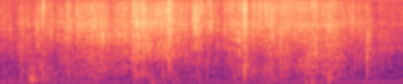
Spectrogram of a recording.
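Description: Crinkling and rustling of product packaging as a camera's retail box is handled and opened by hand, a dense run of small crackles that thins out near the end.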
